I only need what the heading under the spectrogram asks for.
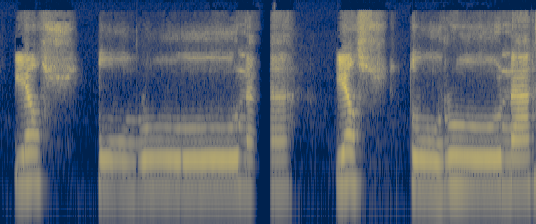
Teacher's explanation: Jadinya dia terbaca tipis karena mahrojnya dia berada di huruf sin dan terdengarnya tipis. Kemudian huruf sinnya dibaca tafkhim atau tebal.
